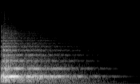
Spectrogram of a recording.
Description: STR SEC, STRINGS; Roland - LA Composer vol. 1

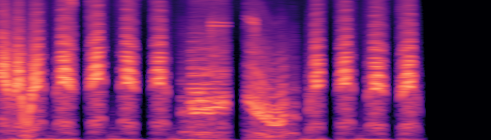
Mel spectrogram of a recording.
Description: scratch kit, vinyl

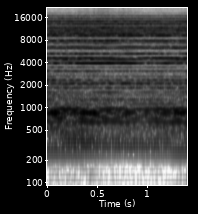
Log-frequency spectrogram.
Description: G4 BELL, TURBOBELLS; Northstar - The Wizard VOL-1

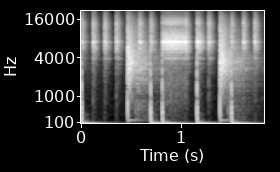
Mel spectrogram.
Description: drum 130 electro, drumloops; Techno Trance Essentials

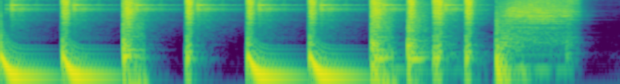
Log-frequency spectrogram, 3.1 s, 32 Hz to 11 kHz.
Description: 97 BEAT, Pure Electro; USB Soundscan vol.03; AKAI

